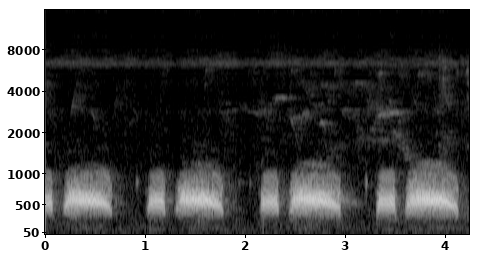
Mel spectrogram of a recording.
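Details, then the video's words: Lure call of a spotted dove: three rhythmic pairs of low coos, each a clipped note followed by a fuller, longer coo, separated by short silences. "SUARA MEMIKAT BURUNG TEKUKUR\BERKUKUR"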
